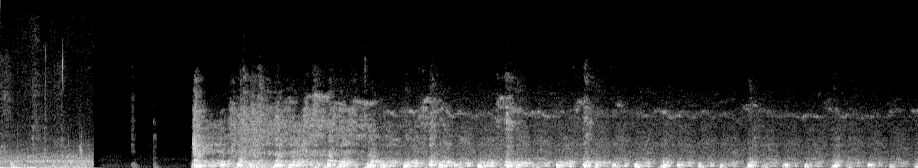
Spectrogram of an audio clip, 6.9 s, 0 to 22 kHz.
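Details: BMW F11 520d diesel started after a cam cover gasket replacement, injector seat cutting and fuel system bleeding: a brief crank, a clean catch, then an even diesel clatter with steady beats at idle. Normal start and idle.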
